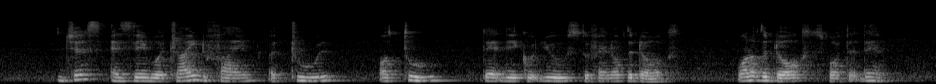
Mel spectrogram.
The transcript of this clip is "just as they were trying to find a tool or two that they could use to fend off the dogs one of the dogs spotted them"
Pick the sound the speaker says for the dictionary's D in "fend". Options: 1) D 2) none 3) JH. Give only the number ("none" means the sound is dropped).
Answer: 2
